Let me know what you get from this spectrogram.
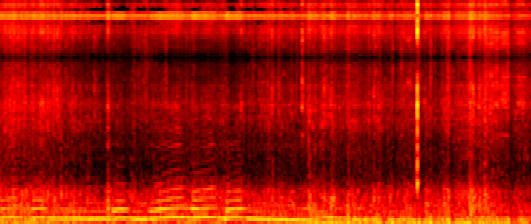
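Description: Rally car engine heard from inside the stripped cabin, revving up and down through gear changes for the first few seconds, then falling in pitch as the car slows, over constant road and gravel noise. A sharp click comes about six seconds in.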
